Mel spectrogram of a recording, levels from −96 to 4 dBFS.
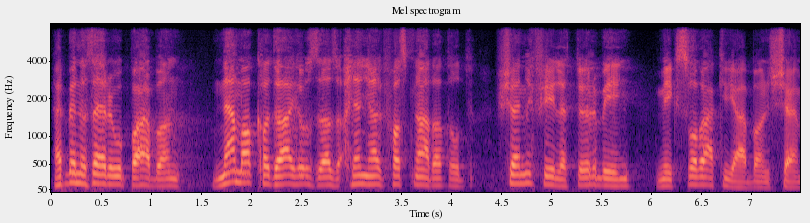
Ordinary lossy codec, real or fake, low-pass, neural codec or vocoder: none; fake; 7.2 kHz; codec, 16 kHz in and 24 kHz out, 0.6 kbps, FocalCodec, streaming, 4096 codes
